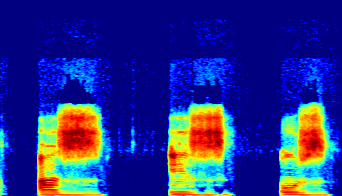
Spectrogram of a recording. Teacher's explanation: जा लेटर सख्ती और सीटी से।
